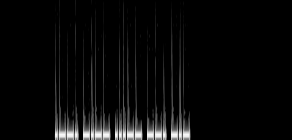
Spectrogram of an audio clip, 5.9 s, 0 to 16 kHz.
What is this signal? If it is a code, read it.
Morse code, heard as a keyed tone, about 32 wpm, 700 Hz. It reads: PY3GK
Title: DXCC-100 Call Signs - 5 Characters - 30wpm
